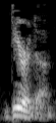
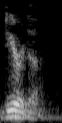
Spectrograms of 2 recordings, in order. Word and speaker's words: Derrida: Actually, that's not right. Derrida. That's how you pronounce it. Derrida.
